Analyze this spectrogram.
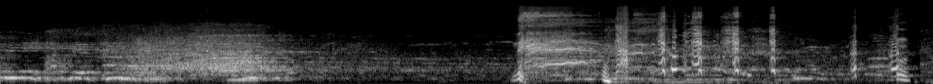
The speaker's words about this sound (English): Let's see the live reaction at the arena when the number 18 pick was announced.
